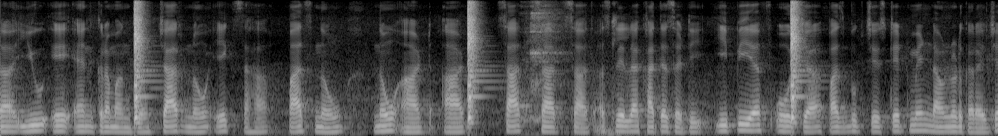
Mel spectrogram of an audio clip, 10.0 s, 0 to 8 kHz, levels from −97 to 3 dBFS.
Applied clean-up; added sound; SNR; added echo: none; Snare drum; -4 dB; none.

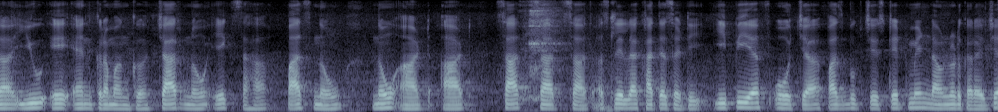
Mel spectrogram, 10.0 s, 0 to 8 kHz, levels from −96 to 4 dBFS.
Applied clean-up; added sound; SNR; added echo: none; none; none; none.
